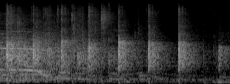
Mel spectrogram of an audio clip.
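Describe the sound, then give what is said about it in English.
Audience applause breaking out at a talk, heard as a few scattered bursts of clapping that rise and fade beneath a speaking voice. “That, come on, round of applause.”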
